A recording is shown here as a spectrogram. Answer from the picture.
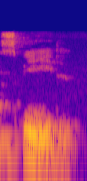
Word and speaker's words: speed: các bạn đọc là speed limit sign. Speed limit sign, speed limit sign. Từ đầu tiên, từ tốc độ thì các bạn đọc nó kéo dài chữ y ra, speed, speed, speed, speed limit sign, speed limit sign.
